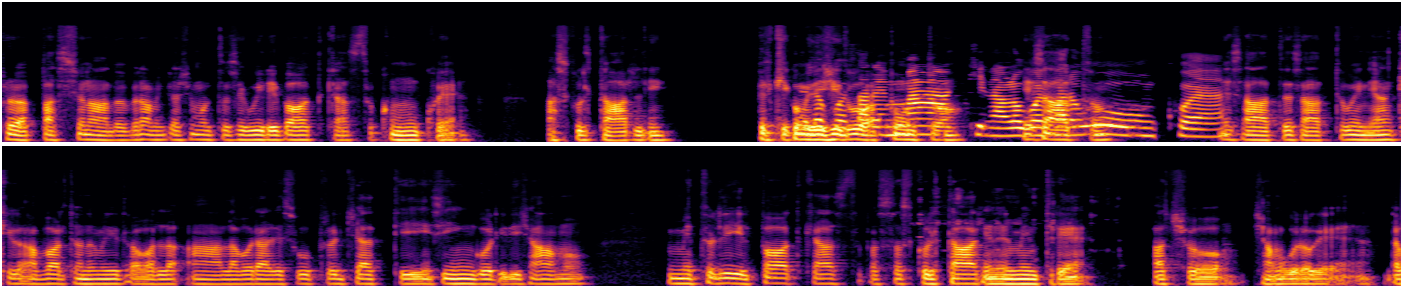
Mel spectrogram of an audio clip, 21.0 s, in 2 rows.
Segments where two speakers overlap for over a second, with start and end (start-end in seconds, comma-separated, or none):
6.0-8.4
